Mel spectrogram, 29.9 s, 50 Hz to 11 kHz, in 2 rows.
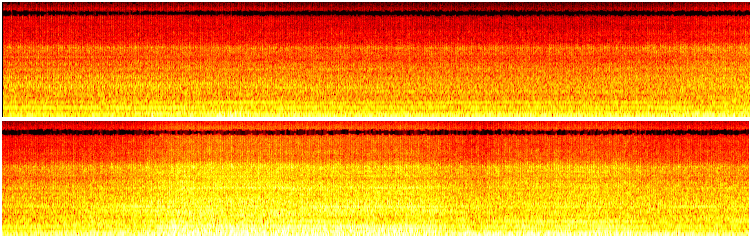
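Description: DAF CF85.460 truck's 12.9-litre PACCAR MX straight-six diesel idling steadily, growing louder a little past halfway.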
